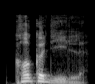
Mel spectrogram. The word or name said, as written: crocodile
